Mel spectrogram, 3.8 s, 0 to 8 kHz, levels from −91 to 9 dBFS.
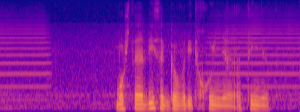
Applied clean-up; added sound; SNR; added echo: none; Trumpet; 19 dB; none.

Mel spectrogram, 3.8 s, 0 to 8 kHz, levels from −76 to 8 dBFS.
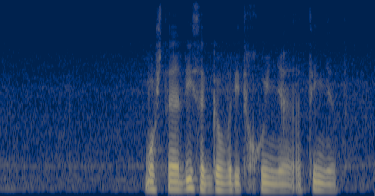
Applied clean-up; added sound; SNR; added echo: none; none; none; none.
